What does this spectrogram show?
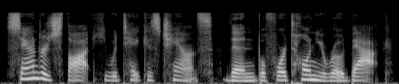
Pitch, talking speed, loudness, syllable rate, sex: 195 Hz, 180 wpm, -19 LUFS, 4.8 syllables/s, female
